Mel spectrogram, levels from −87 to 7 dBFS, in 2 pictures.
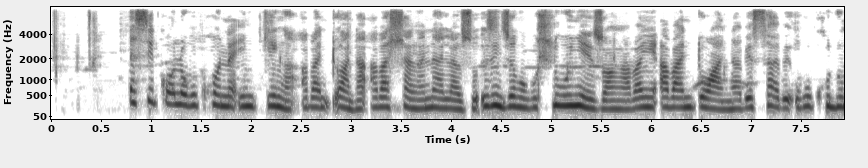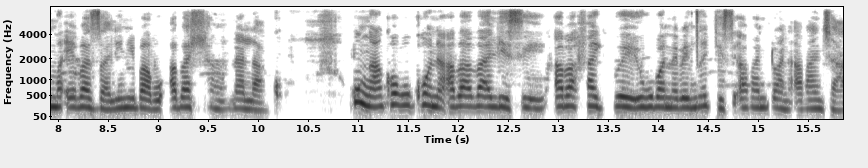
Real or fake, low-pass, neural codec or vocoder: real; 7.2 kHz; none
